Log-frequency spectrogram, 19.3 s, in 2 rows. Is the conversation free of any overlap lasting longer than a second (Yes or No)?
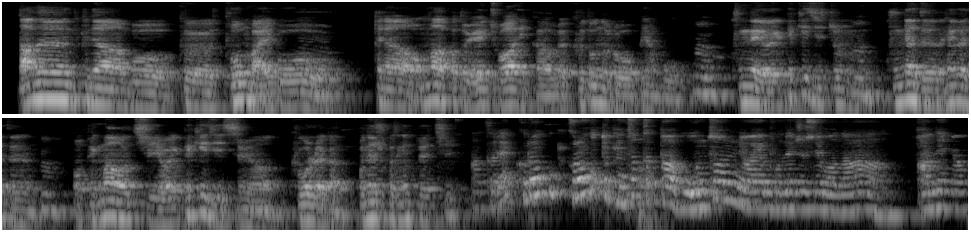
Yes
